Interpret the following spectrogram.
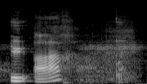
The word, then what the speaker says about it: Huards: yes you do have six letters you just pronounce three u a r u r u r r u r but you write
